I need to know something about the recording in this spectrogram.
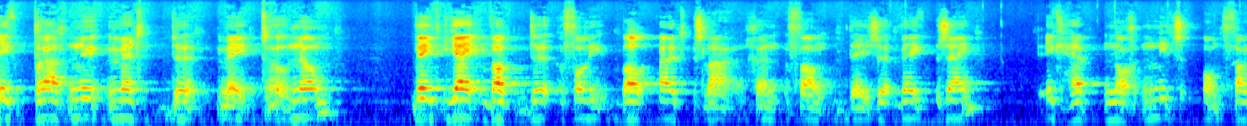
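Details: Dutch-speaking man with Parkinson's disease and severe freezing of speech, pacing his Dutch speech with a metronome; freezing of speech responds to auditory cueing.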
